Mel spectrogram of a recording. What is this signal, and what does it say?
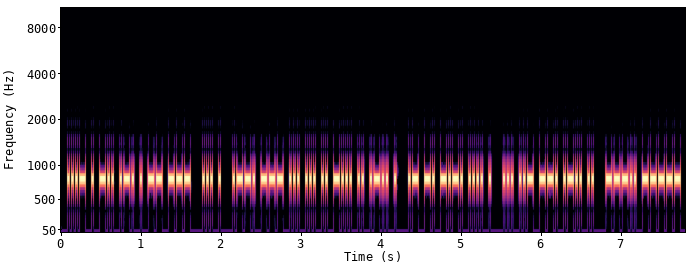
Morse code, heard as a keyed tone, about 48 wpm, 800 Hz. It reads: VEDREMO SE POSSIBILE ANCHE SUGLI 80
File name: morse mp3 / ITALIEN texte clair 1 vitesse 45 mots minute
